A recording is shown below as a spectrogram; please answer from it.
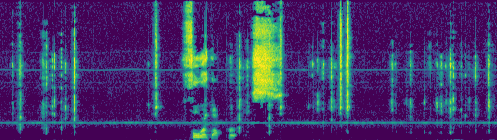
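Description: Scattered clicks of typing on a computer keyboard, irregular and fairly close, with a brief stretch of speech and rustling in the middle.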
